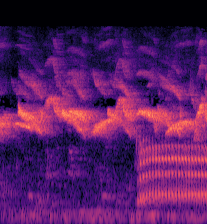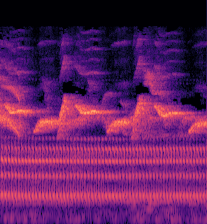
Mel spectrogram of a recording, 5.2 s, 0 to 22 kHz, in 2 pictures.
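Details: Chinese hwamei during moult, October 2015: clear whistled notes, each sweeping up or down, in a lively string. After nearly two seconds a steady buzzing hum with stacked tones starts and runs to the end.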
